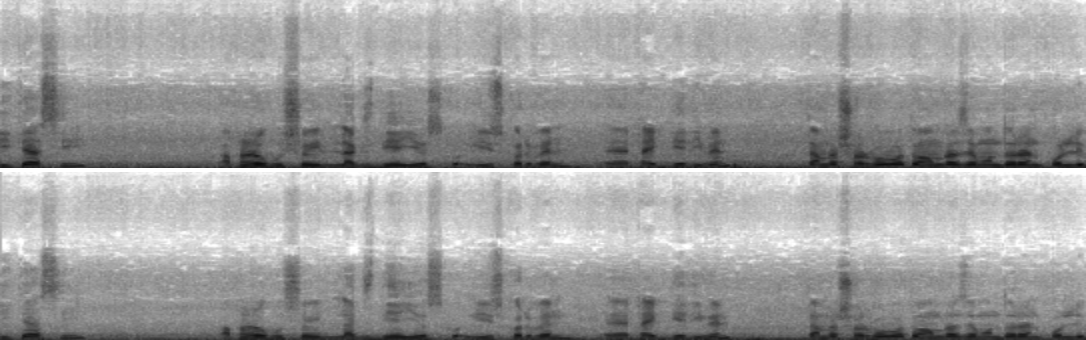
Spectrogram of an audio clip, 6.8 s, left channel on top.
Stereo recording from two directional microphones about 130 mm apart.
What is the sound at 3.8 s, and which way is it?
Speech, 45° right (ahead or behind).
